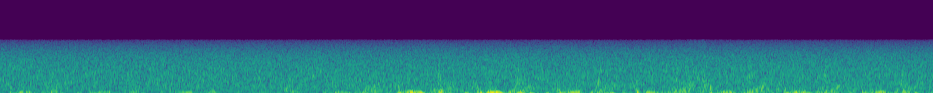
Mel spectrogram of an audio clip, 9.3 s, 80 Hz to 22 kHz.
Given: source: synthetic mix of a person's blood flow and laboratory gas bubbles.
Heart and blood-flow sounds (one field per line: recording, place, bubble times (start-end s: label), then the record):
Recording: Doppler ultrasound of blood flow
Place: precordium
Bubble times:
2.76-2.96 s: bubbles
5.97-6.02 s: bubbles
6.75-6.81 s: bubbles
6.88-7.08 s: bubbles
8.37-8.52 s: bubbles
From the record:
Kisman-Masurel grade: 121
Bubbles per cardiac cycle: 1 to 2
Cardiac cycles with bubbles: 10 to 50%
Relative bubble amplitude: barely perceptible (0.100 to 0.250)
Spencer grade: 2 (many but less than half of the cardiac periods contain bubble signals, singularly or in groups)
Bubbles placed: anywhere in the cardiac cycle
